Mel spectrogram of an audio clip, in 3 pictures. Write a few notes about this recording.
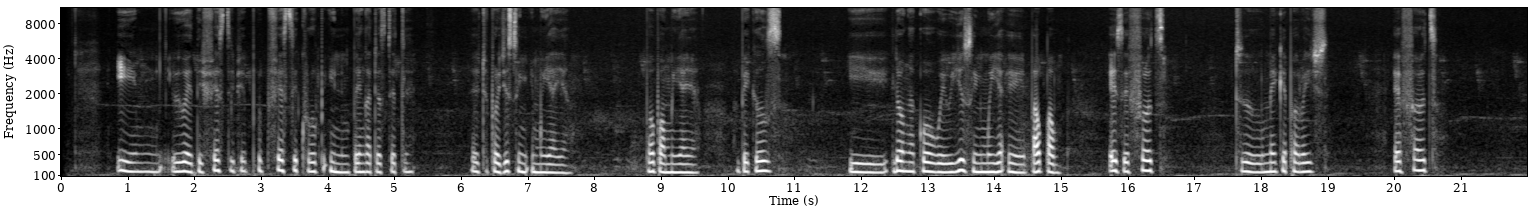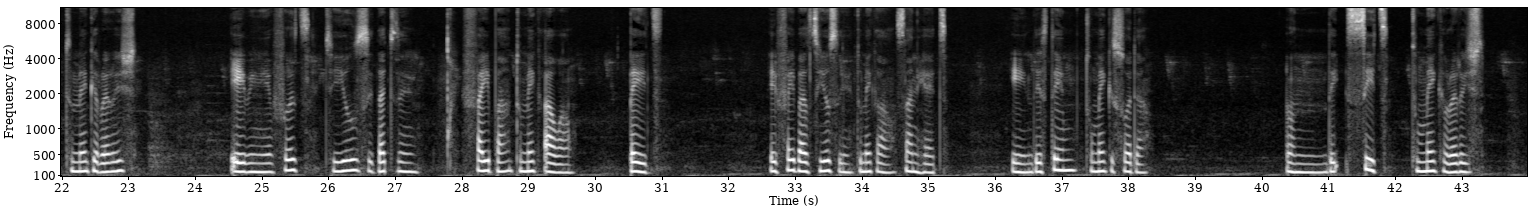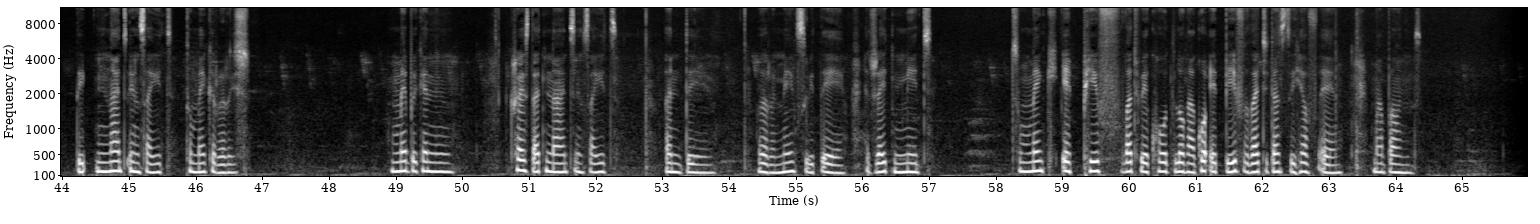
Margaret describes the many different traditional uses of Baobab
